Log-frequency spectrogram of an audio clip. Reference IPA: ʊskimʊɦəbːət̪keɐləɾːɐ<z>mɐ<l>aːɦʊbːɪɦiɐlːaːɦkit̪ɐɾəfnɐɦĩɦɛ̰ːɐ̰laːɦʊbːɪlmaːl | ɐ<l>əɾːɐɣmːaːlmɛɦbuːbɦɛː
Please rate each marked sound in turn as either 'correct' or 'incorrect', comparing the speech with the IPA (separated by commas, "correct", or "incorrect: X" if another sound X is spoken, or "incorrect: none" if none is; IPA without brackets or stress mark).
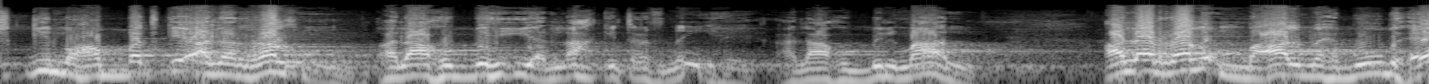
incorrect: ɣ, correct, correct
